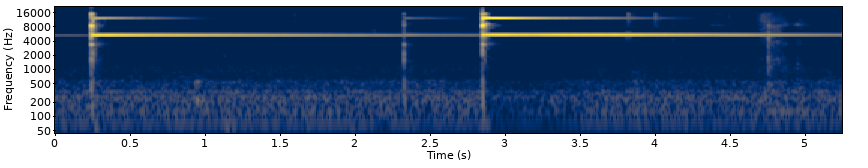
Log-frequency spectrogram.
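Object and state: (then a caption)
Counterfeit silver dollar coin, fake. A counterfeit Peace dollar is gripped in a tester and tapped twice, producing two sharp strikes that each ring with a high, piercing tone with an overtone. The ring decays slowly over a couple of seconds. Its pitch is much higher than a genuine silver coin's, marking the coin as fake.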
